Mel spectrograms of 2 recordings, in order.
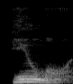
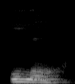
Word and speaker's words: humor: me who speaks English, I don't hear the letter H. They don't say humor like we say in English. They say humor, humor. It's like the H is silent. They start pronouncing the word just from the U.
